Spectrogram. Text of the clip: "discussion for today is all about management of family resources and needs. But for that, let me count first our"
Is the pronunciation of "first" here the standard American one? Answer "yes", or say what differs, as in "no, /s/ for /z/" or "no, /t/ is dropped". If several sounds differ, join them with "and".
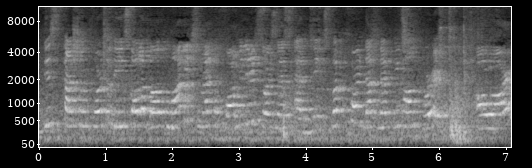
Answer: no, /s/ is dropped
